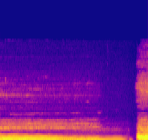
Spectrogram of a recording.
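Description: A cappella vocal harmony, wordless voices holding a steady chord. The lowest voice drops out about one and a half seconds in and the upper voices fade away just after.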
